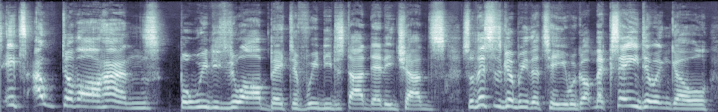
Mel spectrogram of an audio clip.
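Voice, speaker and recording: A gaming YouTuber jokes and pokes fun at himself in casual Let's Play commentary over a football management game. His voice sits high, with a fairly bright, smooth tone.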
